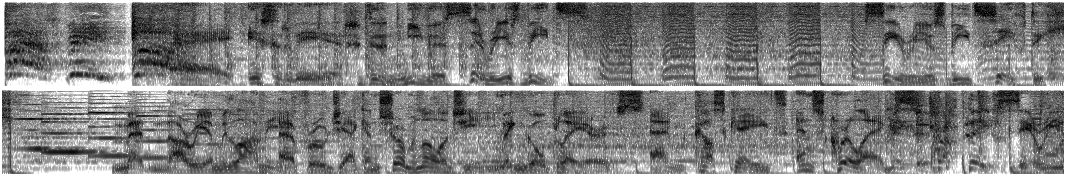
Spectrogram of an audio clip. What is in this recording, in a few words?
commercial; serious beats 70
